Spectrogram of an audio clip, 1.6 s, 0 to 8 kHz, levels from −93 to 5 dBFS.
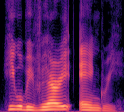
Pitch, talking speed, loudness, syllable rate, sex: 185 Hz, 195 wpm, -16 LUFS, 5.3 syllables/s, female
